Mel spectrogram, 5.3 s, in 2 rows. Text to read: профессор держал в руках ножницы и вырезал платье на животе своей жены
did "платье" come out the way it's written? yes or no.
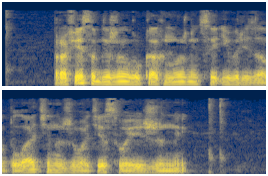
yes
